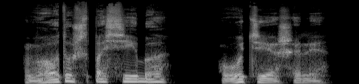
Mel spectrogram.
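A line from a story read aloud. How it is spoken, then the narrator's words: Hoarse wheeze while smoking. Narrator (Russian): прохрипел худой, делая глубокую затяжку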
